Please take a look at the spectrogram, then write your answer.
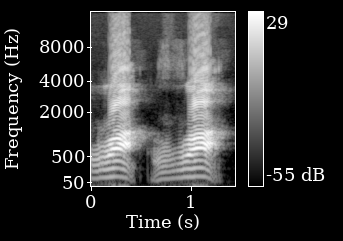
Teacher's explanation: जबान की पुश्त करीब सिरा जबान, यानी जबान की पुश्त भी वो वाली जो कि जबान के अगला जो सिरा है उसके पास वाली जो पुश्त है, करीब सिरा जबान वाली, तालु से मिलकर रा अदा होती है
